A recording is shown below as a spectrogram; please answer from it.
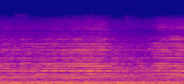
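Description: Train horn sounding a steady chord of several tones, held throughout, over a low rumble.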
